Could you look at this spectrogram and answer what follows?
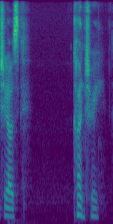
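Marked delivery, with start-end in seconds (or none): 1.5-2.0 hushed, quieter voice. Retelling how she named the music: imitating someone saying it quietly. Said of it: "she didn't say it out loud".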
